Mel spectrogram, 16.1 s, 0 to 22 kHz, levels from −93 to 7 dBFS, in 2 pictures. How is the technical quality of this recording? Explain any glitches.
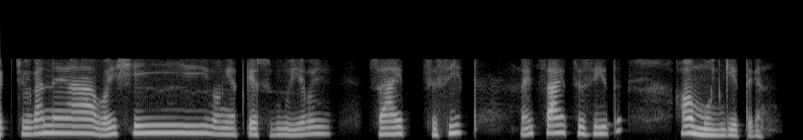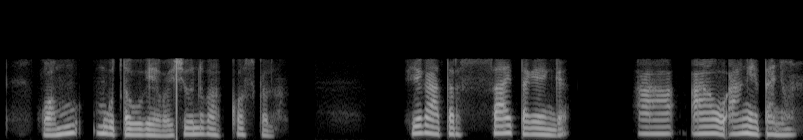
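The speech comes through a telephone path, with nothing above 4 kHz and a faint level-following hiss consistent with G.711 mu-law coding, and one brief glitch. From 9.77 to 9.80 s a short burst of sharp crackling ticks breaks in. These are bit errors on a digital phone line. Roughly three bits in a thousand flipped, and each flip corrupted a single logarithmic sample; flips on a high bit or on the sign of a loud sample throw it far off and produce a click over the otherwise unchanged speech.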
